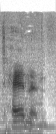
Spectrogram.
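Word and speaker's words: Tenet: It's Tenant. Maybe it sounds like I'm saying another N next to the T towards the end, but I'm really not.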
